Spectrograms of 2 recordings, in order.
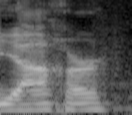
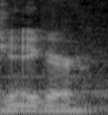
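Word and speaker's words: Jäger: platform I use but basically yaher that's how you should pronounce it if it's darch that that is my last name but most English will probably pronounce it as jger I mean yeah I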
